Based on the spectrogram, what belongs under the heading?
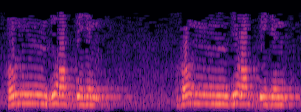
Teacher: أي أخفي الميم إذا جاءت ساكنة وبعدها حرف الباء · Term: الإخفاء الشفوي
